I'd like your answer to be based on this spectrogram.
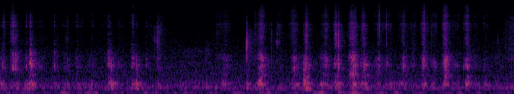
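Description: A wooden stylus rubs and scratches the coating off a planet on a flat, black-coated scratch-art card in dense strokes. It makes a quiet run of short, dry, raspy scrapes with bright hissy edges, each stroke stopping almost at once with no ring.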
